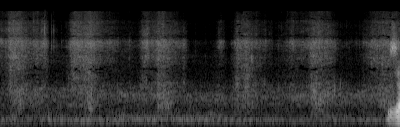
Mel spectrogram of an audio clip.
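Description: Faint, soft rustling noises, about five of them spaced under a second apart, over a low steady hum.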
